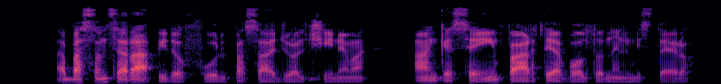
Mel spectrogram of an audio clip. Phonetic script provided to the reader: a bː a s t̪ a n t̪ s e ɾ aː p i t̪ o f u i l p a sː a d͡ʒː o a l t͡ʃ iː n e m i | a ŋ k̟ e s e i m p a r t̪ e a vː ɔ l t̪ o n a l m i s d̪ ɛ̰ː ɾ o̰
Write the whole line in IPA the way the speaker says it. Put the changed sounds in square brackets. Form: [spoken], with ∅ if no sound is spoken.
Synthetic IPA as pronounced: a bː a s t̪ a n t̪ s [a] ɾ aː p i [d̪] o f u i l p a sː a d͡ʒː o a l t͡ʃ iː n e m [a] | a ŋ k̟ e s e i m p a r t̪ e a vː ɔ l t̪ o n [e] l m i s [t̪] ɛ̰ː ɾ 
